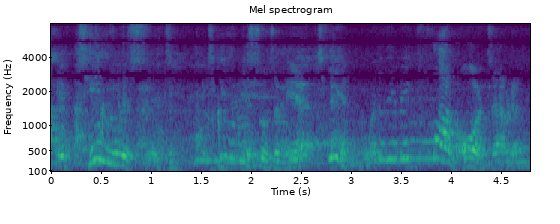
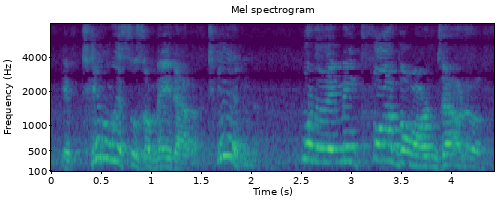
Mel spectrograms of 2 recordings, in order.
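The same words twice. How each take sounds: First: Put-on Cockney accent. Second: Put-on light Cockney accent, higher; a hint of a Cockney comic line. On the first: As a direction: retell the joke in a hint of Cockney. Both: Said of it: "like in a Cockney accent".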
